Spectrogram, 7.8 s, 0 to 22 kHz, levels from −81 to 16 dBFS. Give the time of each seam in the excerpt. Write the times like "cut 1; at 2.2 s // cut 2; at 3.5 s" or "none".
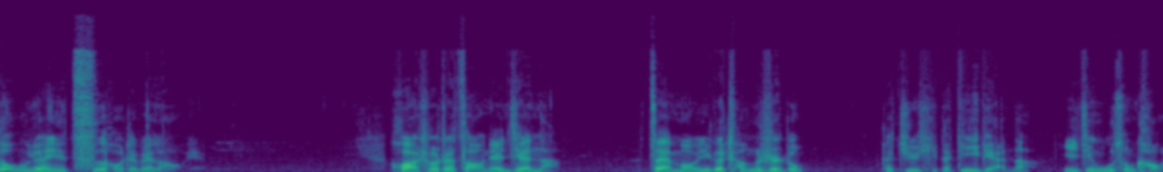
cut 1; at 2.6 s

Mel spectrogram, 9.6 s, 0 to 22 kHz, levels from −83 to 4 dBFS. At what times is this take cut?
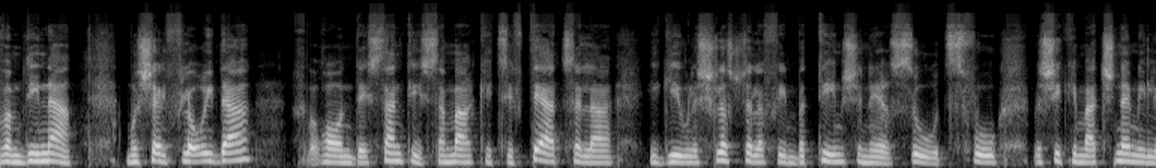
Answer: cut 1; at 1.0 s

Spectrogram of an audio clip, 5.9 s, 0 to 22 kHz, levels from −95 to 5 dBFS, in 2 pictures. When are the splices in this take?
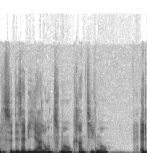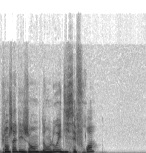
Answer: cut 1; at 2.6 s

